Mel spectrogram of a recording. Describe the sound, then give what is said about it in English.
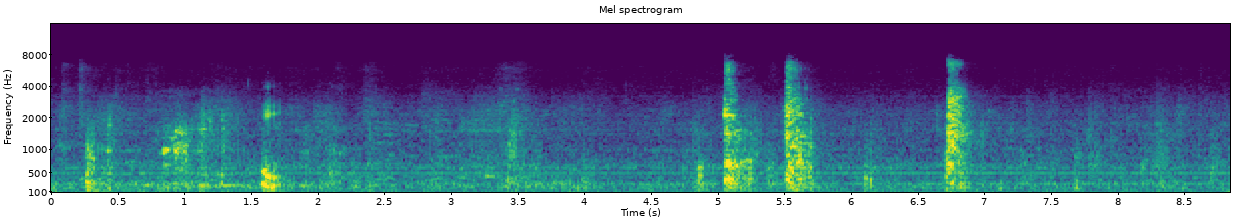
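A few sharp thuds and clatters, like a door being opened and shut as someone answers a knock, come over a quiet, murmuring background, with faint scuffling between them. “Can somebody get the door? I heard somebody knock.”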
